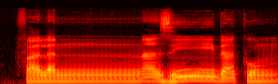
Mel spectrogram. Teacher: maka cara bacanya adalah dengan didengungkan ya didengungkan kemudian ditahan Ya ditahan kurang lebih dua harakat ataupun tiga harakat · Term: idgham bhunah, idgham biunah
